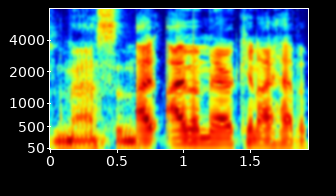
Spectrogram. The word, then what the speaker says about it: Madsen: He was in Afghanistan, and it's Masson. They don't pronounce the D. It's Masson. Yeah, I know. But Yeah, I'm and American, so- so I'm but, gonna say like- Madsen.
